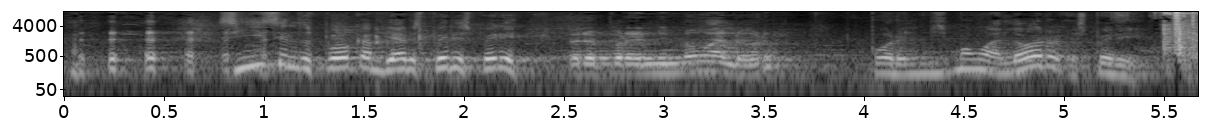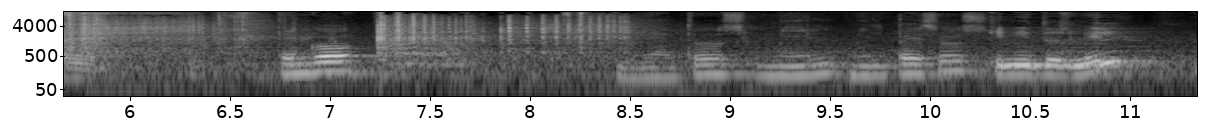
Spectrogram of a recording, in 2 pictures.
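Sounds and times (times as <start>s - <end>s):
laughter: 0.0s - 1.1s
speech: 0.0s - 6.1s, 6.8s - 7.4s, 8.4s - 11.2s
coins dropping: 5.2s - 8.6s.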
